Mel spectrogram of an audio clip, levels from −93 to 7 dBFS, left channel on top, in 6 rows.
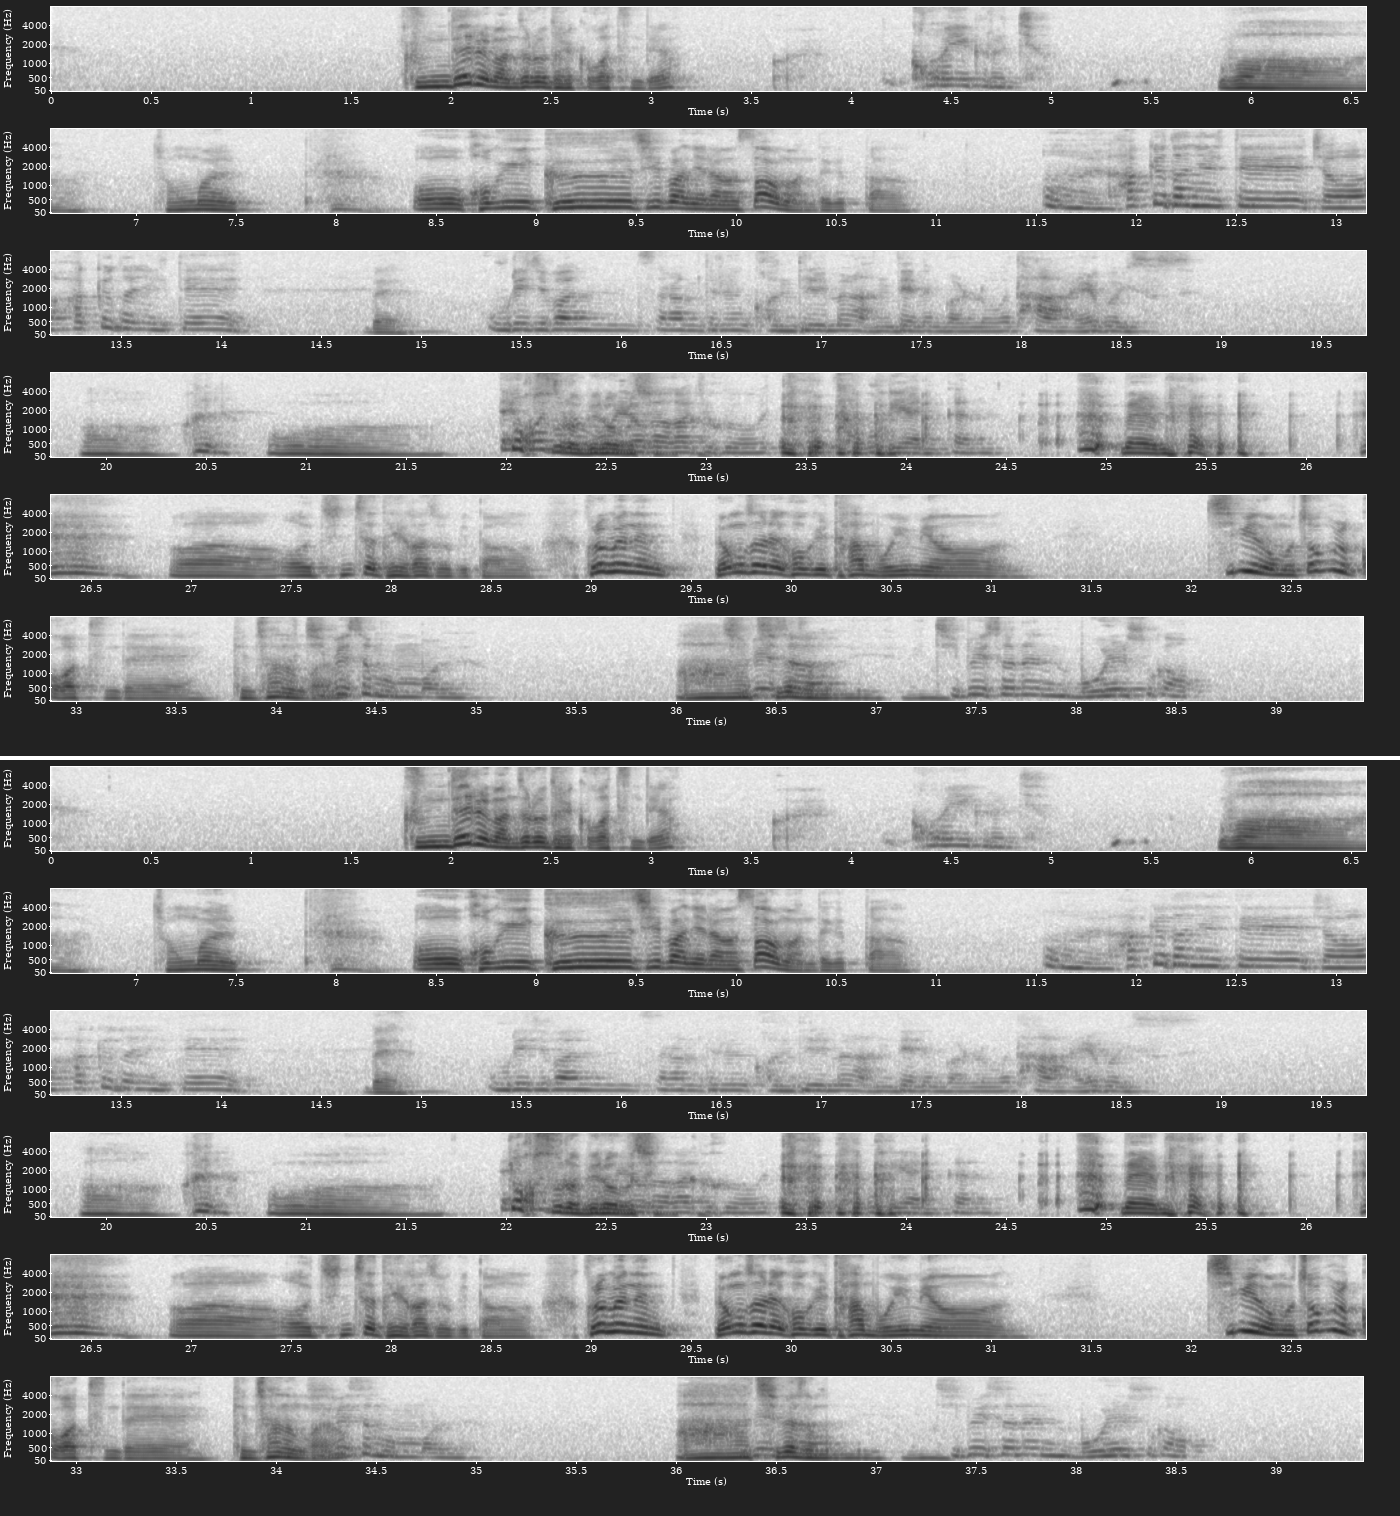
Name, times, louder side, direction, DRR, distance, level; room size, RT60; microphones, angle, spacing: voice 1, 1.8-3.1 5.8-6.7 7.2-7.5 7.9-10.9 14.7-14.9 19.9-21.7 22.0-22.7 23.4-24.0 24.9-25.7 26.2-31.2 32.1-34.4 36.0-36.8 37.2-37.4, right 3 dB, 30° right, 0.4 m, -22 dB
voice 2, 4.2-5.0 11.5-14.1 15.3-18.9 22.0-23.4 23.7-24.5 34.0-35.0 36.2-36.8 37.3-38.6, left 2 dB, 85° left, 1.3 m, -34 dB
11.5 x 5.0 x 4.1 m
head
